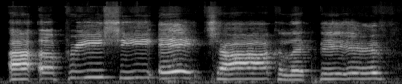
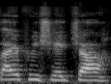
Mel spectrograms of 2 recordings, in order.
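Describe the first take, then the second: First: Slow, drawn-out and sincere; heartfelt thanks. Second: Said in the usual way. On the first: Real, not acted. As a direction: stretch out appreciate like you mean every syllable.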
